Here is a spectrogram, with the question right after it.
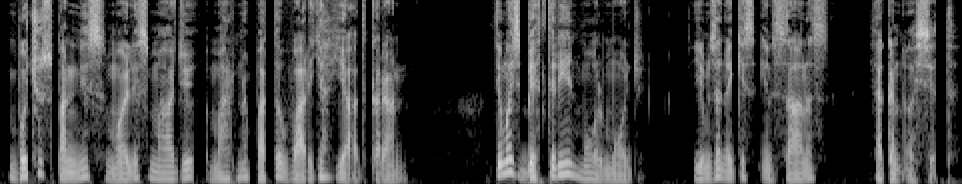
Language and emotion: Kashmiri, sad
